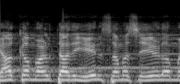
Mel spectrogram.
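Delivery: ordinary delivery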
